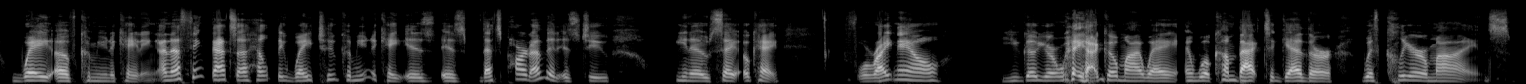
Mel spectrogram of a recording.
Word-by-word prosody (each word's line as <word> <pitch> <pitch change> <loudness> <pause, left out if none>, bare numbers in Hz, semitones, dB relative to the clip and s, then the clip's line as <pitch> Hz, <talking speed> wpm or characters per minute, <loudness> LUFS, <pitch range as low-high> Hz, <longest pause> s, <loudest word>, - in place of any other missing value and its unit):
way 180 +2 +4
of 160 -2 +2
communicating 155 -5 -7
and 190 +2 +4
I - - +7
think 340 +7 -8
that's 215 -1 +6
a 190 - +1
healthy 200 -2 -6
way 175 +2 -2
to 225 +3 -9
communicate 205 - -7
is 155 -2 -6
is 155 -3 -5
that's 170 +3 0
part 235 -1 -1
of 280 - +1
it, - - -3
is 155 -3 -9
to, 155 -2 -7 0.7
you 185 -1 -8
know, 165 -2 -2
say, 150 - 0
"Okay, - - 0 0.6
for 145 +2 -10
right 160 +8 +5
now, 190 -5 +2 0.6
you 160 +4 -18
go 190 +3 -2
your 180 -2 -2
way, 185 +1 +5
I - - +9
go 200 -4 -2
my 170 -2 +2
way, 150 -2 -1
and 175 0 -6
we'll 175 -1 0
come 200 +1 -2
back - - +7
together 160 -4 +1 0.3
with 175 -2 -4
clearer 190 -4 -2
minds." 155 - -3
175 Hz, 170 wpm, -23 LUFS, 155-195 Hz, 0.7 s, I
